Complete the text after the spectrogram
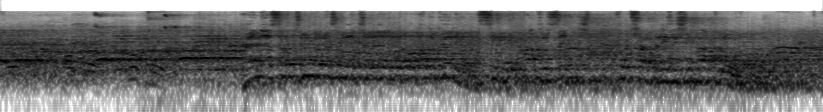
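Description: Sneakers squeak on a court floor as basketball players run.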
